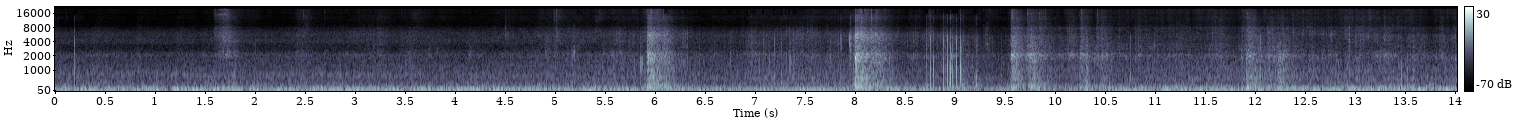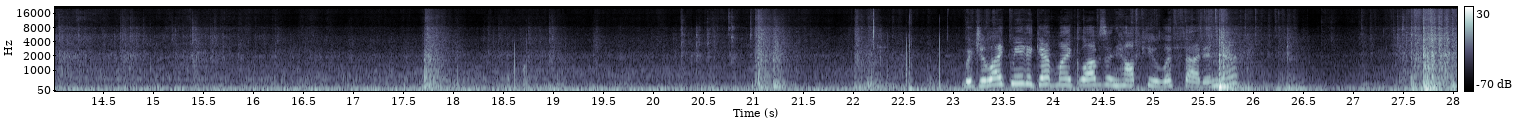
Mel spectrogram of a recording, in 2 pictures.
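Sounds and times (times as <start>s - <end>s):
steady low rumble: 0.0s - 27.6s
scrap metal knocks and clatters: 4.9s - 23.0s, 25.6s - 28.0s.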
